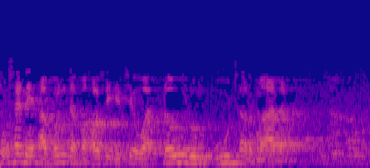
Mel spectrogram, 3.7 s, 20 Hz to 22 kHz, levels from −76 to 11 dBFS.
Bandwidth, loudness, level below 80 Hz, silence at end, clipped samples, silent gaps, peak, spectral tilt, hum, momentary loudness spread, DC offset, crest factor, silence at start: 4.5 kHz; -28 LUFS; -68 dBFS; 0 s; under 0.1%; none; -12 dBFS; -5 dB/octave; none; 12 LU; under 0.1%; 16 dB; 0 s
